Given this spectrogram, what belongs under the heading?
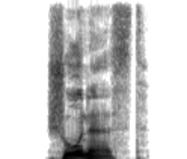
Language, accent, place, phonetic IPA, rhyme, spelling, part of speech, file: German, Germany, Berlin, [ˈʃoːnəst], -oːnəst, schonest, verb, De-schonest.ogg
- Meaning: second-person singular subjunctive I of schonen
